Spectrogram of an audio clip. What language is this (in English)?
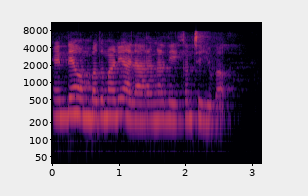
Malayalam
